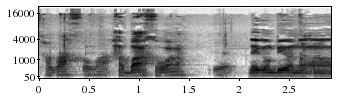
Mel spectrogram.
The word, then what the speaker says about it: Habakkuk: It's HaBaKawah.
